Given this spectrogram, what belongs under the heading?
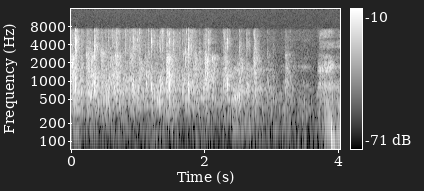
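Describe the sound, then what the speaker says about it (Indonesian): Audience applause in a lecture hall, dense steady clapping from many hands filling the room for several seconds. "Tepuk tangan untuk Mas Faisal."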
